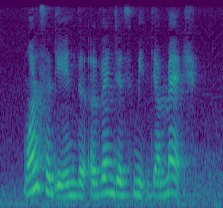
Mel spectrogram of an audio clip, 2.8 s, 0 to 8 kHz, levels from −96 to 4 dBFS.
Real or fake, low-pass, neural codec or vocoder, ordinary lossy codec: fake; 7.2 kHz; codec, 16 kHz in and 24 kHz out, 2.2 kbps, FireRedTTS-2 codec; none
